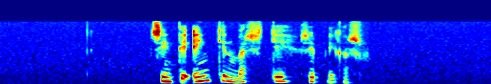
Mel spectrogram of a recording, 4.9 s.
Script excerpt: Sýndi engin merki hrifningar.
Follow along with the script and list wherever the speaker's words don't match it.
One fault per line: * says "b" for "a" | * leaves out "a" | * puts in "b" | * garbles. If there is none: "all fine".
all fine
